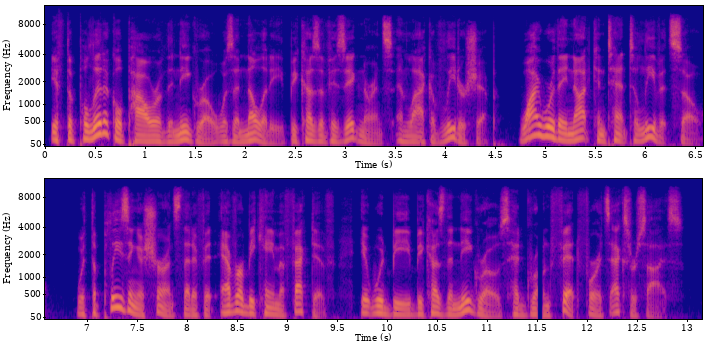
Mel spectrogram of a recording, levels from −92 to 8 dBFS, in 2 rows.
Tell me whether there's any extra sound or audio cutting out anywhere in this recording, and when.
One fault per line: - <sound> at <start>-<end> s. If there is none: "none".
- dropout at 11.5-11.6 s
